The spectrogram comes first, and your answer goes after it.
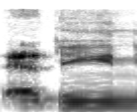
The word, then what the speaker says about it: Gein: Is it Ed Gein? Gene, yeah, yeah.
